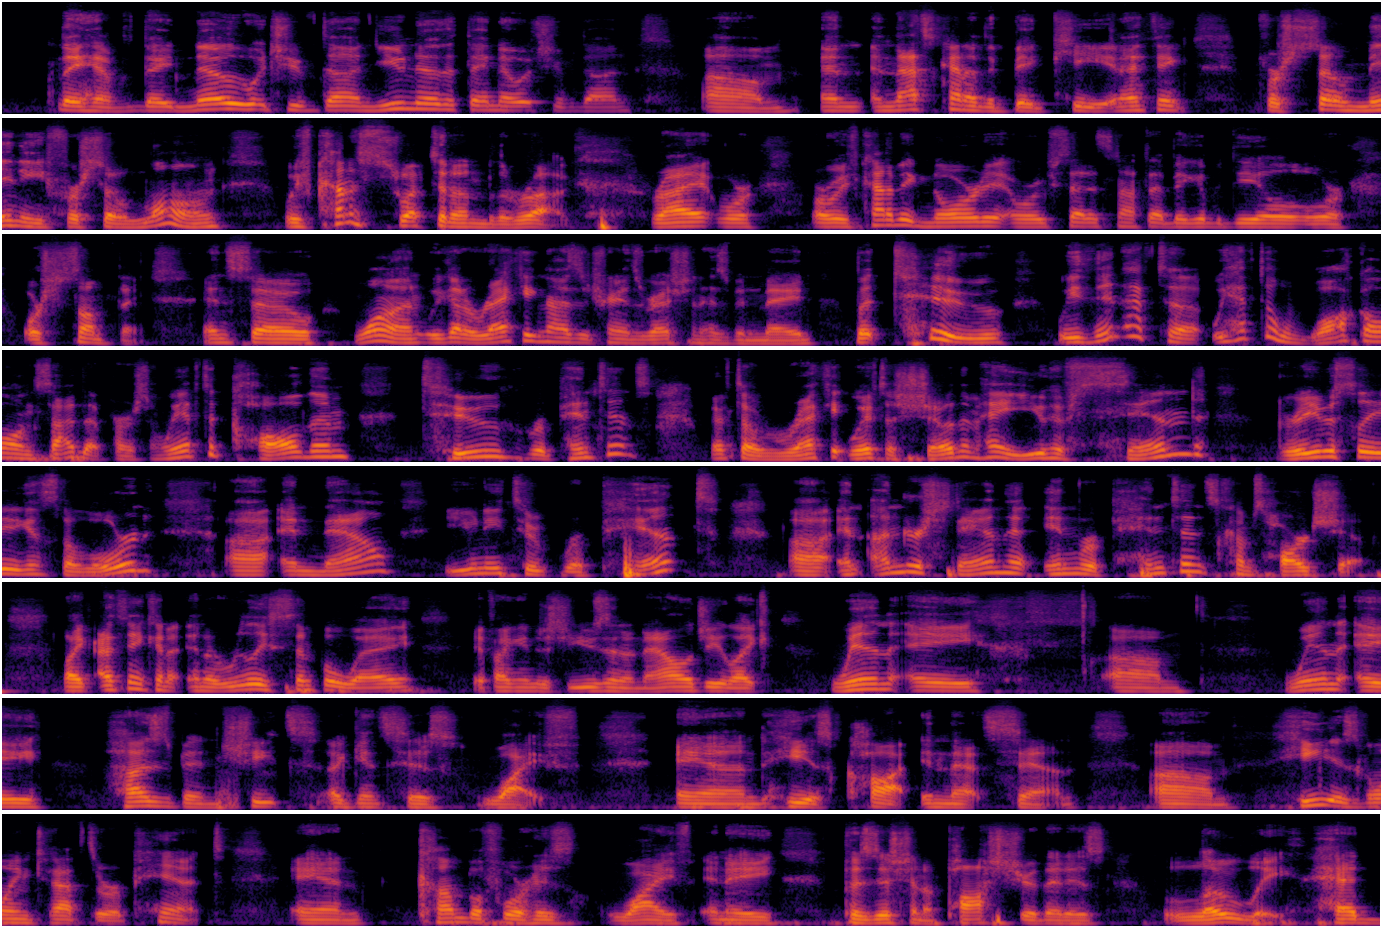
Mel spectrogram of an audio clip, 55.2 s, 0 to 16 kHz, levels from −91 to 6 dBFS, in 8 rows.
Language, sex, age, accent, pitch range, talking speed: English, male, 20-39, American, 110-145 Hz, 200 wpm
